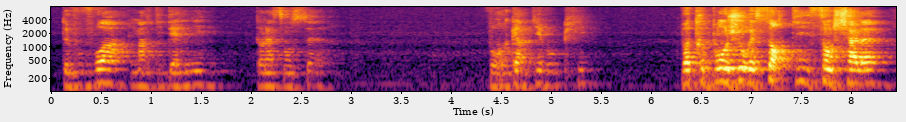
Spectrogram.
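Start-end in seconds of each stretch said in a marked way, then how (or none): 0.1-5.4 very soft, subdued recital; hushed sorrow. Acted. Colleague recalling a painful elevator meeting, hushed. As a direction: let the voice sink low and quiet.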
